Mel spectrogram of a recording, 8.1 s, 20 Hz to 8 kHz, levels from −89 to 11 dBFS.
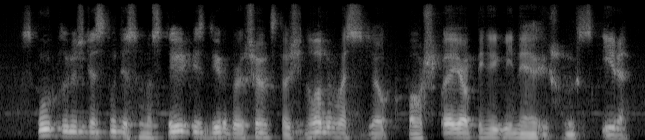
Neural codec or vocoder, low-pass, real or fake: codec, 16 kHz, 1 kbps, X-Codec, HuBERT features, trained on general audio; 7.2 kHz; fake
